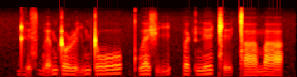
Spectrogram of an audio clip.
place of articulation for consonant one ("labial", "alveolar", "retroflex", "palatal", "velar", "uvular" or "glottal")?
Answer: retroflex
